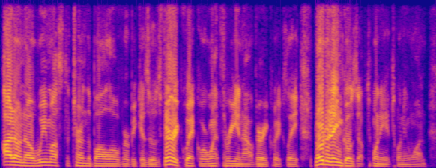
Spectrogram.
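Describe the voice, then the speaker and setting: A man co-hosting a podcast, telling stories in a casual, halting way and repeating words as he searches for the next. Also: fairly low pitch, expressive, darkish tone, dry recording. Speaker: podcast co-host. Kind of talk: casual sports storytelling.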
